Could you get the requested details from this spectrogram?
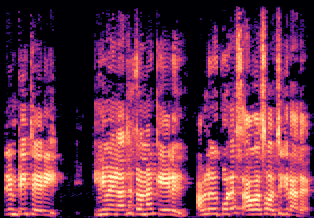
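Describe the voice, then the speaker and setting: A man's voice: extremely high pitch, steady tone, fast talker, pushed and bright. A man playing a reproachful village husband who lectures his wife in a southern Tamil village dialect. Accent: southern Tamil Nadu village dialect. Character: scolding village husband, told-you-so type.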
